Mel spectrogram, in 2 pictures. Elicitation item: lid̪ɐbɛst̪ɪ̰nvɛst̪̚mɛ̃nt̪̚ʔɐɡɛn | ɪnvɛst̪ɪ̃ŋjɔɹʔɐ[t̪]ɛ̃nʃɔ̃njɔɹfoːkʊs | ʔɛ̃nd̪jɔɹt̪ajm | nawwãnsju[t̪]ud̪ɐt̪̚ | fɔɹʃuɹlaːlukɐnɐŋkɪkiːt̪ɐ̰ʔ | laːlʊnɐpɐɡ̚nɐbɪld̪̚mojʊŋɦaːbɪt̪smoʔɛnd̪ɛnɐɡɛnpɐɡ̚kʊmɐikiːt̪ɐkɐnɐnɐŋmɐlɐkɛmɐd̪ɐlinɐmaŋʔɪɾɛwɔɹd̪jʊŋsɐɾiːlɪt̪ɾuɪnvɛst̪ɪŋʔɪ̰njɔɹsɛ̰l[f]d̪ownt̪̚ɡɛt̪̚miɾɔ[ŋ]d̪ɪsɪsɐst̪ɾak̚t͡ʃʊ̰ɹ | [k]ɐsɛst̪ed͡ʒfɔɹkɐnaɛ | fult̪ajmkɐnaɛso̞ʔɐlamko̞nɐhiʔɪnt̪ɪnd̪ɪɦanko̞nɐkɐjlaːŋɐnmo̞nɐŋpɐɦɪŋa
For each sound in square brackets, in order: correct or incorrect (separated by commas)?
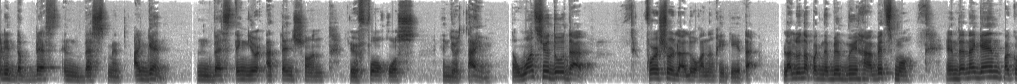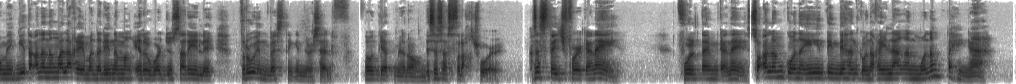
correct, incorrect, correct, correct, correct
